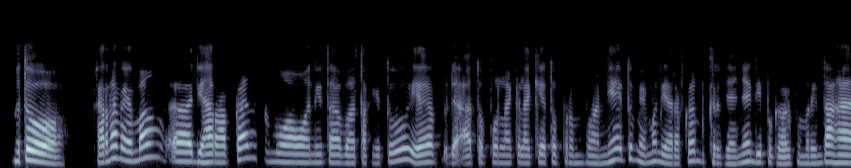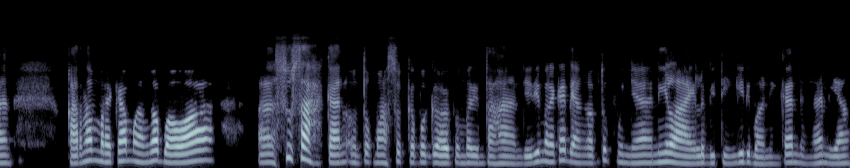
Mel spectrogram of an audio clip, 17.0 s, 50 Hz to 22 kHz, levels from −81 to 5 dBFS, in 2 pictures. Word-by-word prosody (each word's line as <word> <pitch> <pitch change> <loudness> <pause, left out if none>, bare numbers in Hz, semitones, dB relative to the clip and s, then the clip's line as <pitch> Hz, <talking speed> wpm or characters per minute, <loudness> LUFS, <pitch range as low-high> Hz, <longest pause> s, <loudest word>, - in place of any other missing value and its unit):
Betul, 205 -9 +8 0.2
karena 190 +9 +1
memang, 280 +7 +1
eee, 215 -1 +4
diharapkan 200 +8 +1
semua 205 -3 -2 0.2
wanita 190 0 -4
Batak 175 0 -6
itu 200 +4 -9 0.2
ya, 195 +3 +1
beda - - -4
ataupun 175 +2 -7
laki-laki 180 +1 -8
atau 190 - -7
perempuannya 180 +2 -8
itu 275 - -7
memang 210 0 -7
diharapkan 180 +4 -5
bekerjanya 175 -3 -7
di 195 - -4
pegawai 165 -1 -6
pemerintahan, 180 +1 0 0.6
karena 180 +7 +2
mereka 220 0 +3
menganggap 225 0 +3
bahwa, 195 +3 +9 0.7
eee, 195 0 -1
susah 280 -4 +5
kan 185 -1 +3
untuk 190 0 -8
masuk 185 +3 -6
ke 190 - -5
pegawai 185 -2 -1
pemerintahan 170 -2 -4
jadi 170 +5 -1
mereka 220 +2 0
dianggap 180 -3 -3
tuh 245 - -7
punya 185 -2 -5
nilai 190 -4 +2
lebih 175 -1 -7
tinggi 175 +2 -7
dibandingkan 165 +3 -5
dengan 170 +2 -7
yang, 170 +1 -4
190 Hz, 160 wpm, -24 LUFS, 175-205 Hz, 0.7 s, bahwa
